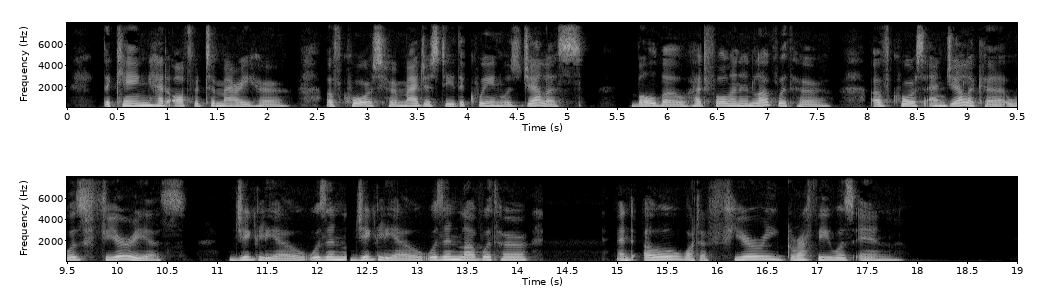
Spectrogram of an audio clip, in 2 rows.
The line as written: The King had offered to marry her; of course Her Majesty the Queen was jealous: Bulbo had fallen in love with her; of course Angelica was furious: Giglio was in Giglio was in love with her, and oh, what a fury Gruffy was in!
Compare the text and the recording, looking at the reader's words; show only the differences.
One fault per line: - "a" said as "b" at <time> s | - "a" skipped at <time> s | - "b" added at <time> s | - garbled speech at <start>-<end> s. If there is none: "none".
none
